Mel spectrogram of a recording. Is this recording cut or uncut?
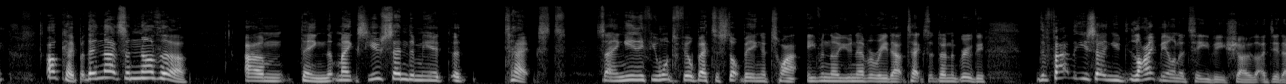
uncut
